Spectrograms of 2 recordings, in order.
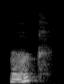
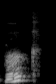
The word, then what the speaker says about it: Bourke: So our beloved Hannah Burke um spelled like Bourke but spelled but pronounced like Burke is going to close us out this evening.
